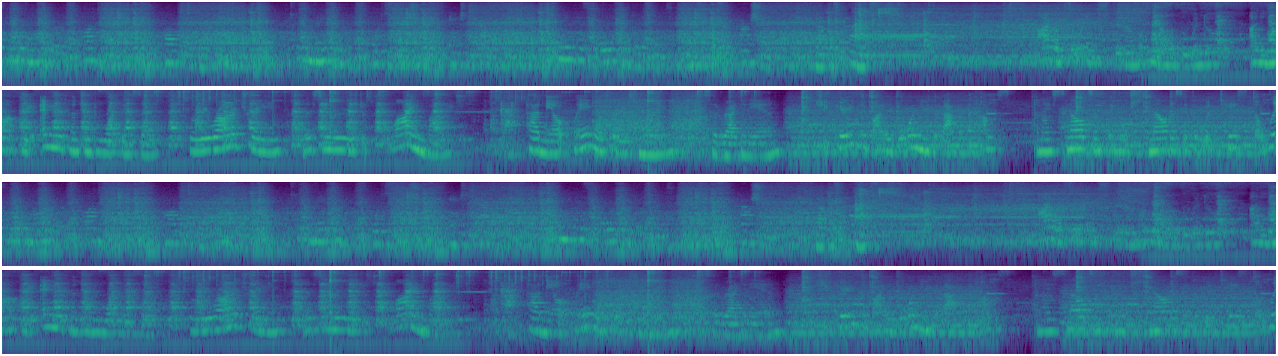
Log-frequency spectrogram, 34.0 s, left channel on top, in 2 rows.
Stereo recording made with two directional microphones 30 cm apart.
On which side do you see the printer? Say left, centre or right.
left.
